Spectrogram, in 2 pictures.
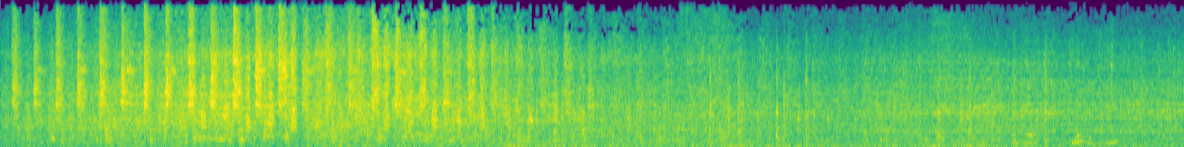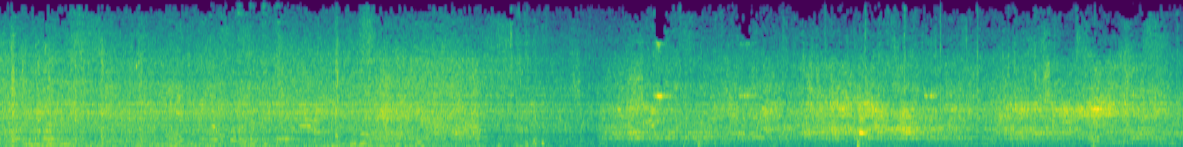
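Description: Steam tank locomotive working past at close quarters with quick, regular exhaust beats, then its coaches rolling by, clattering over the rail joints with wheels squealing on the curve; the sound dies down in the last few seconds.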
